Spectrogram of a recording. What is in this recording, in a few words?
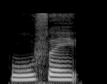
"无非", Chinese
